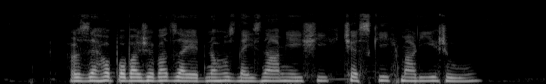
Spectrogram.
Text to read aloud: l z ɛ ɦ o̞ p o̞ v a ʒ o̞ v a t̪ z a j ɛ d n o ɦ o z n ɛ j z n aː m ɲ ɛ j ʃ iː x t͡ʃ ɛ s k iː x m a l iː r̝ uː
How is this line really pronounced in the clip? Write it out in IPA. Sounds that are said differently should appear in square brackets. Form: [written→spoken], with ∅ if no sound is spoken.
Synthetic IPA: l z ɛ ɦ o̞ p o̞ v a ʒ o̞ v a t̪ z a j ɛ d n o ɦ o z n ɛ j z n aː m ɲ ɛ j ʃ iː x t͡ʃ ɛ s k iː x m a l iː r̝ uː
